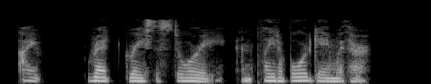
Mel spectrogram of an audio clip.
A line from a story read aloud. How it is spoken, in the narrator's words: Jude said quietly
